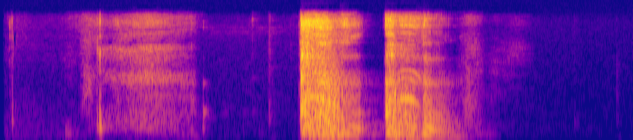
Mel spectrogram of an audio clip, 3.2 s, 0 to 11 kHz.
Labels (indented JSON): {
  "expert_labels": [
    {
      "quality": "good",
      "cough_type": "dry",
      "dyspnea": false,
      "wheezing": false,
      "stridor": false,
      "choking": false,
      "congestion": false,
      "nothing": true,
      "diagnosis": "lower respiratory tract infection",
      "severity": "mild"
    }
  ],
  "gender": "female",
  "respiratory_condition": false,
  "fever_muscle_pain": false,
  "status": "COVID-19"
}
